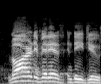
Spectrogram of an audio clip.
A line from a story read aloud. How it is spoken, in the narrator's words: said Peter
